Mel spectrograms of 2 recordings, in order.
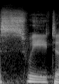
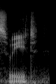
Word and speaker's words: suite: I'm staying in a suite at the Ritz Carlton or whatever um I think if they said a suit it would sound weird it must be pronounced sweet uh okay there's nothing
